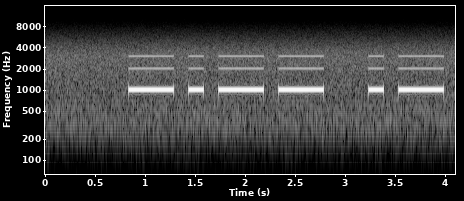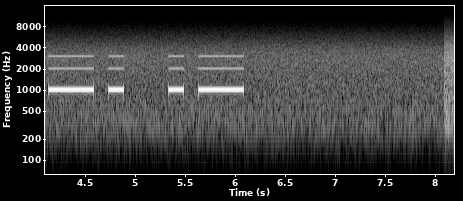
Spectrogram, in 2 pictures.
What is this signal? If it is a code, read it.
Morse code, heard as a keyed tone, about 8 wpm, 1020 Hz, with a squelch burst at the end. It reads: YPA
